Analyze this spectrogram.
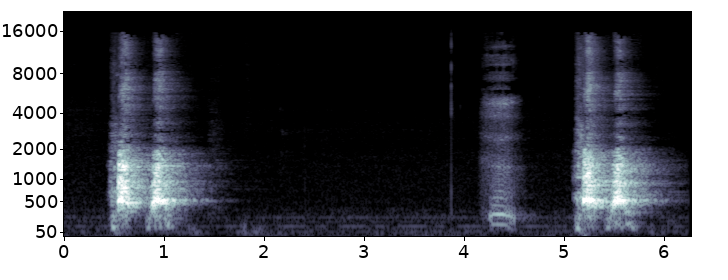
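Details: Pet dogs at night give a double bark, then a brief soft whine after a long pause, then another loud double bark, all sharp and harsh.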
